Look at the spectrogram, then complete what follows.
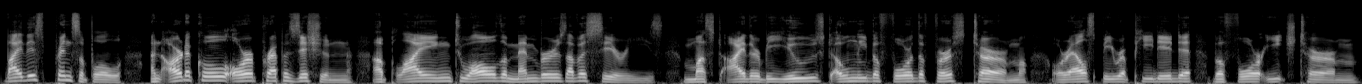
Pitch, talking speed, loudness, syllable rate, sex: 130 Hz, 140 wpm, -19 LUFS, 4.1 syllables/s, male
